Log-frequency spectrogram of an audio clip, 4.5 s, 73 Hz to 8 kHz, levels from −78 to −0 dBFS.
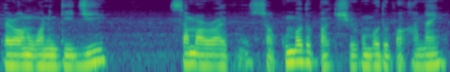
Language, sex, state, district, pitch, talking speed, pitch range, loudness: Nagamese, male, Nagaland, Dimapur, 115 Hz, 120 wpm, 110-125 Hz, -18 LUFS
